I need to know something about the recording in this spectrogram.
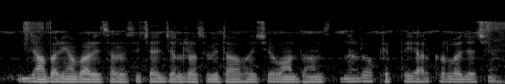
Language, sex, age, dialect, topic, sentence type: Maithili, male, 18-24, Angika, banking, statement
